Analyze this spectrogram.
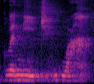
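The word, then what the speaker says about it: Guinigi: I asked her to pronounce it for me because I cannot. So Guanigi, it's like a weird sound.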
